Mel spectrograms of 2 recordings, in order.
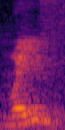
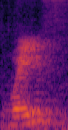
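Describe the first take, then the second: First: It is said as one contracted syllable. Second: The same.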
